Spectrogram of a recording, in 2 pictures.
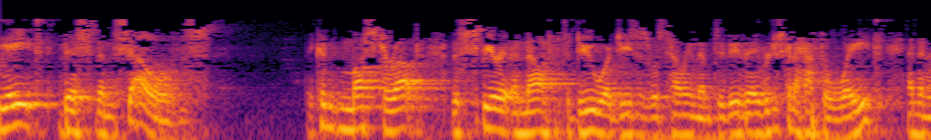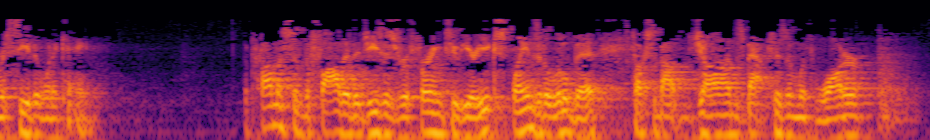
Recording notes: apologies for the poor audio quality this session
